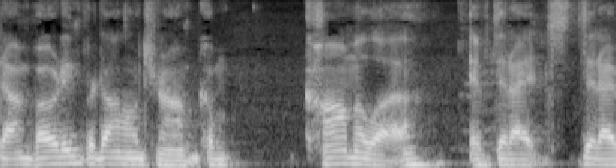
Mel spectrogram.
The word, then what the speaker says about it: Kamala: Kamala. Did I pronounce that correctly this time? Yeah, Kamala.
